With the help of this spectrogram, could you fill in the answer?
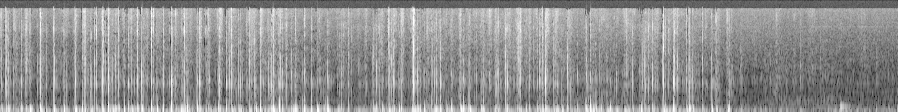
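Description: Fingernails rapidly scratch and tap the ridges of a small orange textured rubber football stress ball. The result is a fast, dense stream of short, dull low thumps and scratchy rasps for about seven seconds. It then stops, leaving near silence with one faint soft tap.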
